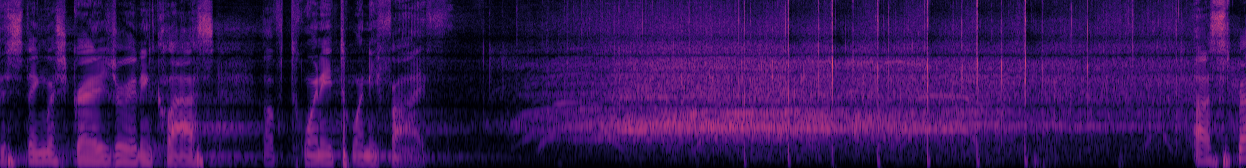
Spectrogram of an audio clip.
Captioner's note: applause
